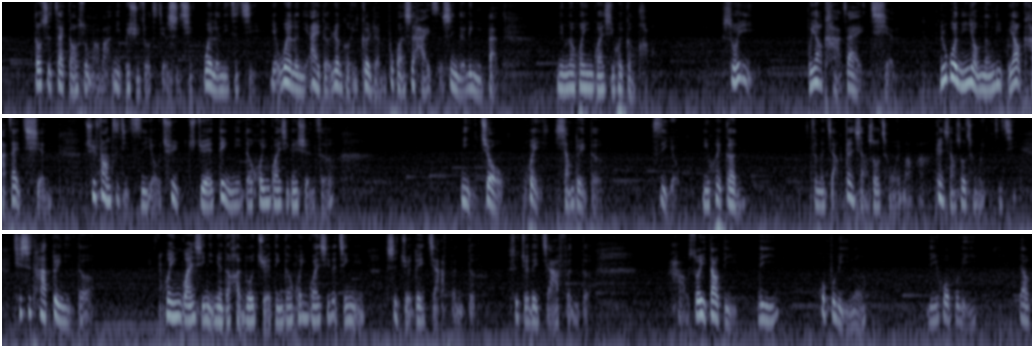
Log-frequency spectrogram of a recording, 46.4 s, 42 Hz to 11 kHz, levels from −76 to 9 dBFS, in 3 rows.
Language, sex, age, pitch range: Chinese, female, 50-69, 105-165 Hz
